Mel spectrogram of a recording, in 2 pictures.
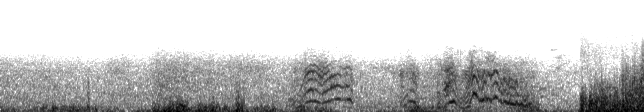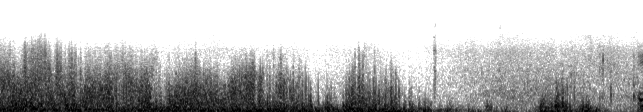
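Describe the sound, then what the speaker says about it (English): Strong wind roars and buffets the microphone at a seaside campsite on the Welsh coast at Smugglers Cove, surging to a loud, steady blast partway through, with rain setting in. "It's really windy now,"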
